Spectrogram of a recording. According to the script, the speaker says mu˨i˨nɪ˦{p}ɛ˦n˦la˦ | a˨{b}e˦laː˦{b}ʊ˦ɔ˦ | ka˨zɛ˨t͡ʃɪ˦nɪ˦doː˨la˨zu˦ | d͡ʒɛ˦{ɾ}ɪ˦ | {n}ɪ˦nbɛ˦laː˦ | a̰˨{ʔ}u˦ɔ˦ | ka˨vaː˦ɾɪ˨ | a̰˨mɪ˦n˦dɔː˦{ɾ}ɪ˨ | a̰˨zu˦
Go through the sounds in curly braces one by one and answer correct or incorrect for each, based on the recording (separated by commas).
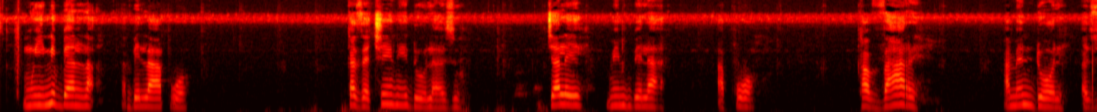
incorrect, correct, incorrect, incorrect, incorrect, incorrect, incorrect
